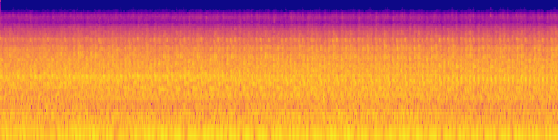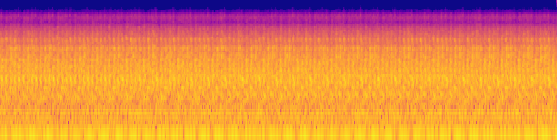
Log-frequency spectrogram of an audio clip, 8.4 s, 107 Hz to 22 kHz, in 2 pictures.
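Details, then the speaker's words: 1976 Ford F250 with a Detroit 4-53T two-stroke diesel: a heavy idle with a slightly uneven beat of about three pulses a second, right after the idle was adjusted. The idle still isn't right and runs rough. "so i adjusted the idle i started playing with it ain't right yet so it's like a digital attack"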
